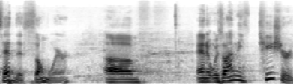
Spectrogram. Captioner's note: laughter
